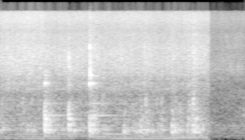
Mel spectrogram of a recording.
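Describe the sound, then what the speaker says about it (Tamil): Onions frying in a pan for millet vermicelli, a close steady sizzle broken by several scraping stirs before it cuts off near the end. "வெங்காயத்தை போட்டுக்கணும்."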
